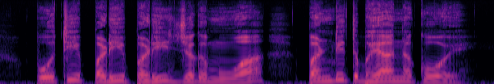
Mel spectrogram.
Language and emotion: Marathi, neutral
